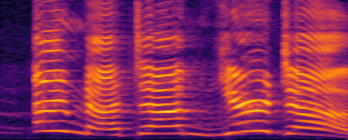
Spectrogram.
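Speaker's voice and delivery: very high, squeaky ventriloquist-dummy voice. Lindy makes the dummy talk back, in a high squeaky dummy voice. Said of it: "Lindy made the dummy say in a high squeaky voice".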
